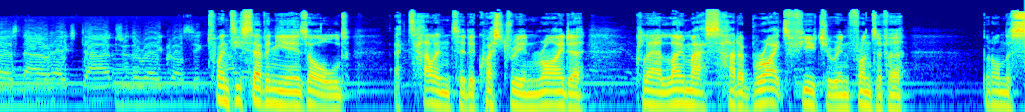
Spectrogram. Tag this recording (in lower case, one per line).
speech
music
